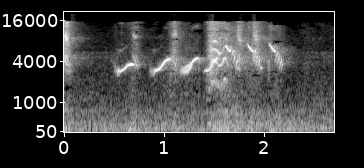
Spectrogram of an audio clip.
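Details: Female double-collared seedeater calling, used to excite a male: a series of thin, high, rising whistled slurs, about six notes over two seconds, some overlapping, with a faint low background hum.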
